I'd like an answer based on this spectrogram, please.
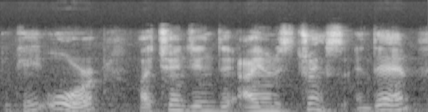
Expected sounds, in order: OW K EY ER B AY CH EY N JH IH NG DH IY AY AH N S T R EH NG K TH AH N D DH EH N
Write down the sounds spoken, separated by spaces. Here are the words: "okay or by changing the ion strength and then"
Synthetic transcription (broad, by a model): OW K EY ER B AY CH EY N JH IH NG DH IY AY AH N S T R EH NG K S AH N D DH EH N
